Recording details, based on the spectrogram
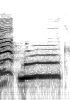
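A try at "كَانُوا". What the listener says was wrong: نہیں یہ گیپ میں نے صرف سمجھانے کے لیے دیا تھا. کانو کا نو نہیں ہے. کانو.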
